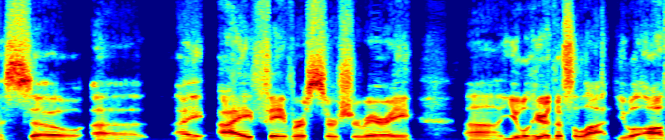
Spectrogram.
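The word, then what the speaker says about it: certiorari: some people say like cerseiari but that ignores like the r in the middle of the word uh so uh i i favor circulari uh you will hear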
